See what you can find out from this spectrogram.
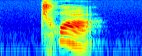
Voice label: "chua4", chinese pinyin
